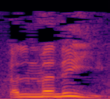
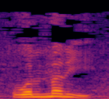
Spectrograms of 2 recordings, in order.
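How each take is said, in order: First: المني with a stressed, doubled final ya, "maniyy". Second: والمني with a light, undoubled ending, "mani"; light final ya. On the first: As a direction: say المني with the last consonant held as a geminate. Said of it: "بالتشديد". (المني بتشديد الياء) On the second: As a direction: say والمني with a short final i, no gemination. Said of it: "بالتخفيف". (والمني بتخفيف الياء) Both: Shown as a demonstration.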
